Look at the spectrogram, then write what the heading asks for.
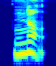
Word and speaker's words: non: Well, in that case, he could simply say non or no. It rhymes with bon in bonjour.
